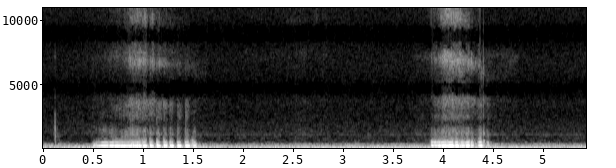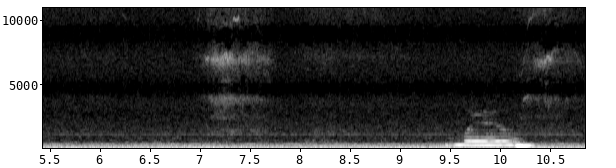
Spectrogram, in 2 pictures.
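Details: A Devon Rex cat snores in low, buzzy, droning breaths spaced a few seconds apart.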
